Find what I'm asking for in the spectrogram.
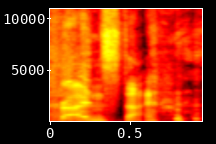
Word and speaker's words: Bridenstine: Was I Bridenstine? – Yeah, dude, read those letters out. Spell that out. It's Bridenstine.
